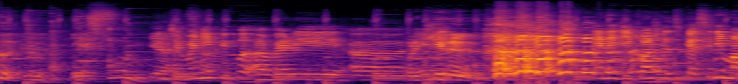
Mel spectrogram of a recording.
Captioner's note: laugh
